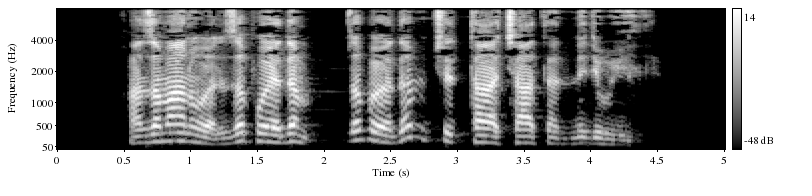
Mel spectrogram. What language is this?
Pashto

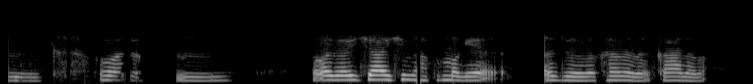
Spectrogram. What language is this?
Manipuri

